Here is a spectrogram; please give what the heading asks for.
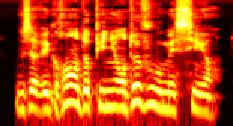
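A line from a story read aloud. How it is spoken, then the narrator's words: King grumbling. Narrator (French): grommela le roi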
